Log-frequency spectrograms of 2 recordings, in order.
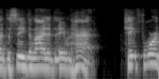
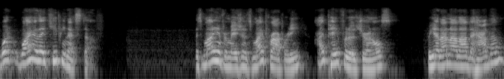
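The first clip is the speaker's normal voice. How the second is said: somewhat angry, aggrieved, wronged tone; 2 semitones higher than usual. Speaking about what the detectives have not told, sounding kind of angry. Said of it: "I know I sound kind of angry".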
